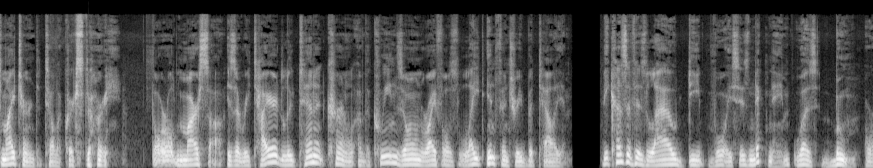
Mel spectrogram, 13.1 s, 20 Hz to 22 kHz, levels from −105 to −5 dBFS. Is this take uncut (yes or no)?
yes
